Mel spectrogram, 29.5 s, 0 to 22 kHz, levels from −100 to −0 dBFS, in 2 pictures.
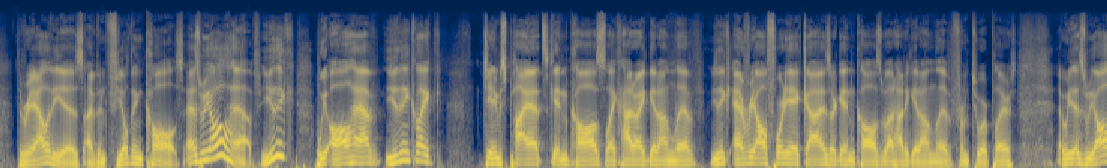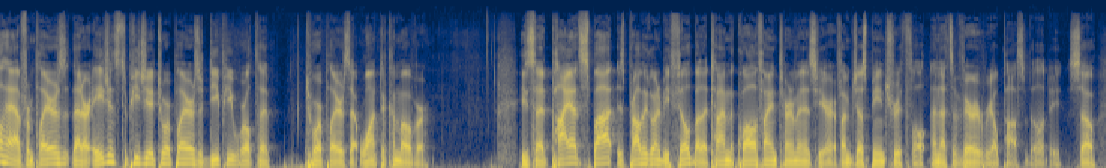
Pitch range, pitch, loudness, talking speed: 90-125 Hz, 105 Hz, -13 LUFS, 210 wpm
